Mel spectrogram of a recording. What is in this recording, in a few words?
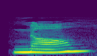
"navv", Punjabi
